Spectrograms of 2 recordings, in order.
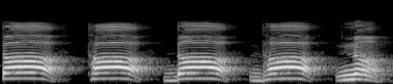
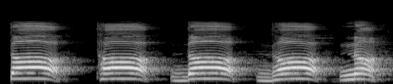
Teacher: तो जब भी त थ द ध न पढ़ते हैं तो दंत से पढ़ा जाता है। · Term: दंत से उच्चारण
